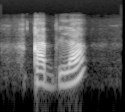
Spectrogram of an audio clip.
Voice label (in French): avant, arabe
